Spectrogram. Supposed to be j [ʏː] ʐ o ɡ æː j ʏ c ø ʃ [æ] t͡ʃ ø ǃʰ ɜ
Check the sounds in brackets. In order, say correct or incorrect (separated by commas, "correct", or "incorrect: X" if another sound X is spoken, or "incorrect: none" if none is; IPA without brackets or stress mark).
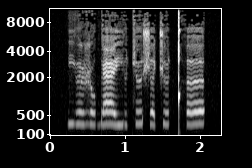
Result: correct, incorrect: ɜ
